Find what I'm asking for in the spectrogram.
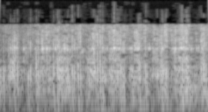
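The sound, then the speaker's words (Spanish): Four black horses pull a funeral carriage that jolts along a dusty, lonely road over dry earth, their hooves clopping in a busy, continuous rhythm over a low rumbling undertone, fairly loud throughout with no voices. “lejos de ahí, por el polvoso y solitario camino que conducía a los páramos, la fúnebre carroza tirada por cuatro caballos negros avanzaba dando tumbos entre la reseca tierra.”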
